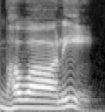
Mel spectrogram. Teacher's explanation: భ లఘువు అవుతుంది వా దీర్ఘం ఉంది కాబట్టి గురువు అవుతుంది ని లఘువు అవుతుంది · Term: జగనం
